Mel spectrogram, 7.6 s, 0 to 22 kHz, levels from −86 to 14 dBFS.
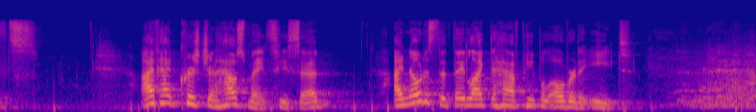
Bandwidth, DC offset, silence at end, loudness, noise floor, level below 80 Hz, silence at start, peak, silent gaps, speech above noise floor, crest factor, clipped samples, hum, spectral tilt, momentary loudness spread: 11.5 kHz; under 0.1%; 0 s; -28 LUFS; -58 dBFS; -68 dBFS; 0 s; -8 dBFS; none; 30 dB; 22 dB; under 0.1%; none; -5 dB/octave; 17 LU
